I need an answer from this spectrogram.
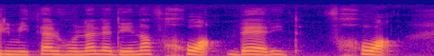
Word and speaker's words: froid: فخوا لا تنطق الدي. لكن عندما نحول الصفة إلى المؤنث فإننا نضيف أ وتصبح يعني الدي تنطق. مثال فخواد.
